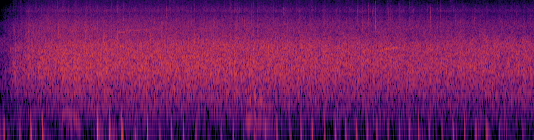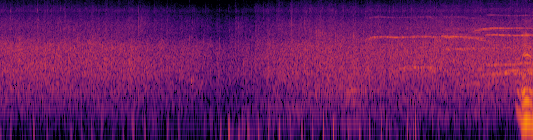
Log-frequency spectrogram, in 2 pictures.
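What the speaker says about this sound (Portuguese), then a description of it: "eu queria pedir a vocês uma calorosa salva de palmas para eles." A large audience applauds at a university graduation ceremony in Brazil, sustained dense clapping that fills the hall steadily for about twenty seconds, dipping briefly midway before swelling again, with a faint voice near the end.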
